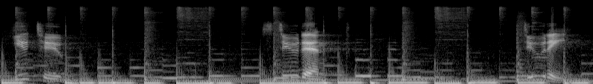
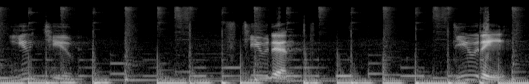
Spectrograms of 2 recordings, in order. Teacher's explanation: the American will pronounce it as ooh, while in British they pronounce the U sound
